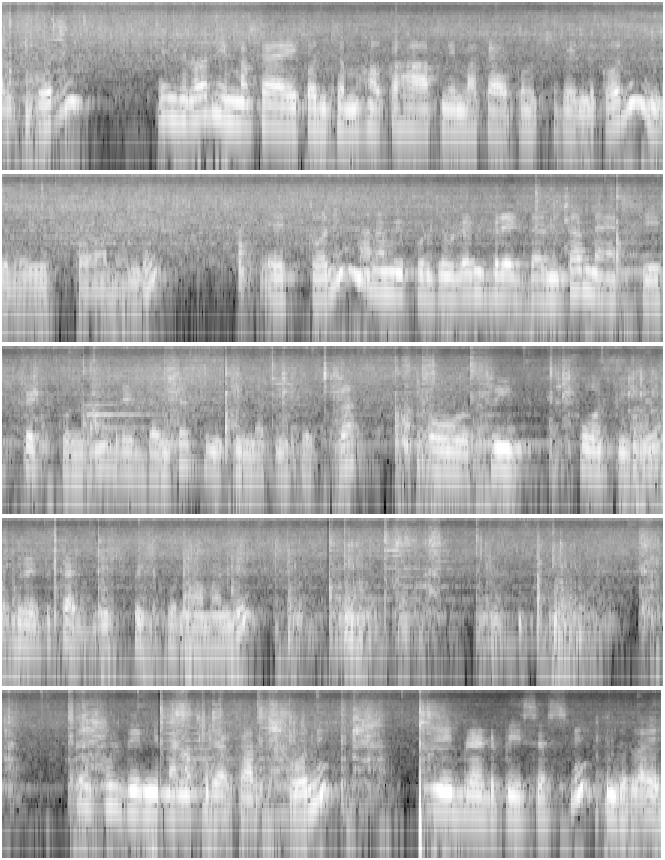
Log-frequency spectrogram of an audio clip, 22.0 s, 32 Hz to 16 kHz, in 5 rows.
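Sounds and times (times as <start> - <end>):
frying sizzle: 0.0 - 22.0
spatula scraping steel pan: 7.9 - 20.6.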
